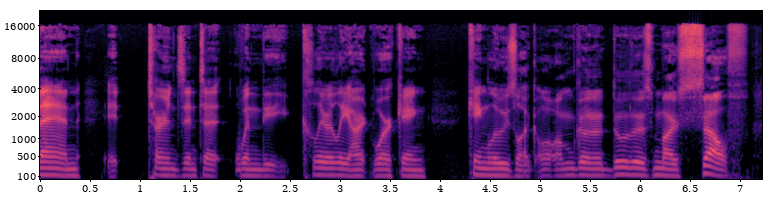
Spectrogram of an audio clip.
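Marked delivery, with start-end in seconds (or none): 5.0-6.9 put-on Russian accent. Pitching a game boss fight, quoting King Louie: King Louie Russian accent.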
